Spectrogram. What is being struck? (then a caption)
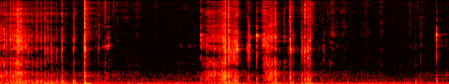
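Bar of soap scraped with a knife. A knife blade scrapes shavings off the surfaces of a mauve, solid, rectangular bar of dry soap held in the hand. Dry, bright rasping strokes come in bursts, punctuated by sharp crisp snaps as pieces break away, over a low background rumble.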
